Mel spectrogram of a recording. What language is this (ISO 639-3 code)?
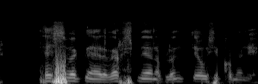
isl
